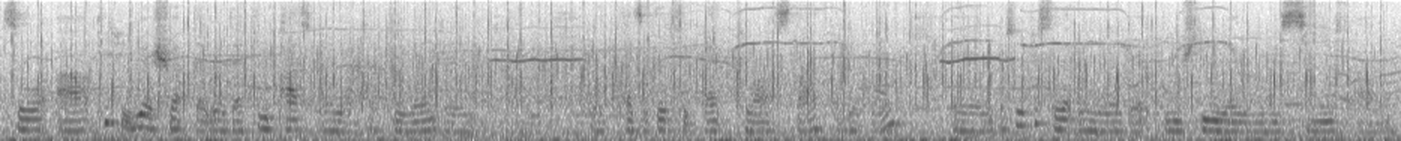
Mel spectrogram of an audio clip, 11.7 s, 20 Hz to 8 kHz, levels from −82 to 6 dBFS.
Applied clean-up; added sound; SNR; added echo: none; Wind + Applause; -2 dB; none.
